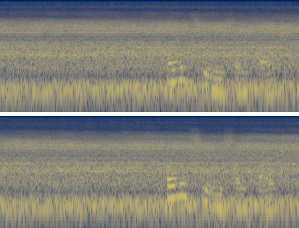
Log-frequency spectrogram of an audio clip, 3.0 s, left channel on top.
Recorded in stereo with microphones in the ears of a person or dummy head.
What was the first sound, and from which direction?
A man speaking, 75° right (ahead or behind).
